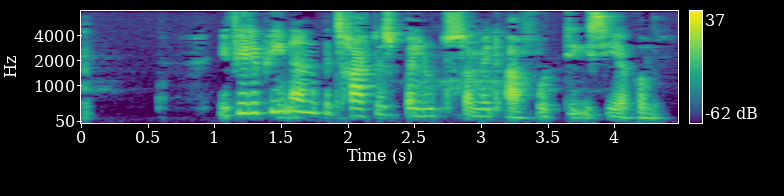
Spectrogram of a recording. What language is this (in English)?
Danish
